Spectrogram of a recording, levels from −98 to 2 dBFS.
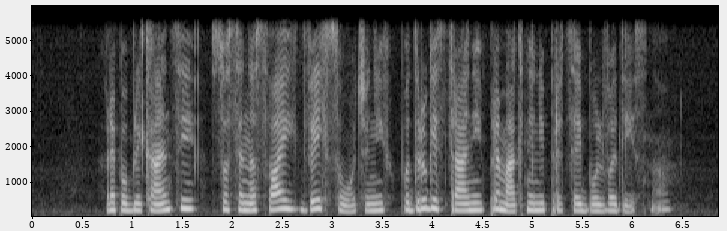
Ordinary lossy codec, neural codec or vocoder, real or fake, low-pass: none; vocoder, 44.1 kHz, 80 mel bands, Vocos; fake; 5.4 kHz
